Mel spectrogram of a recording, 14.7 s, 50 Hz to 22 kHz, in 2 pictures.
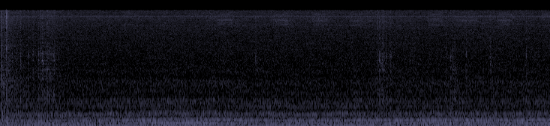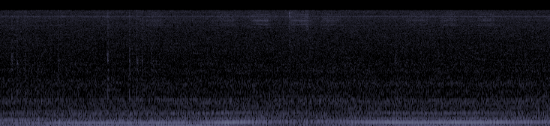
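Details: BMW E46 with non-original crankshaft sensor just replaced, now fitted with remapped ECU; low idle rumble rises and falls slowly, pitch drifting up and sagging, idle hunting persists after ECU swap, also with A/C on; cause not found.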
